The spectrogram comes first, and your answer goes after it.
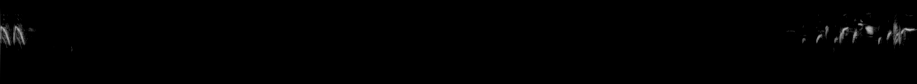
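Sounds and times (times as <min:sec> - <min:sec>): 
high sharp bird chirps: 0:00.0 - 0:00.4, 0:08.0 - 0:09.1.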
